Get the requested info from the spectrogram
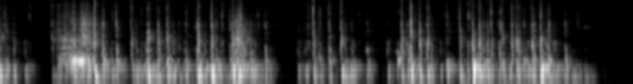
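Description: Typing on a computer keyboard: fast keystrokes in several runs broken by short pauses.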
